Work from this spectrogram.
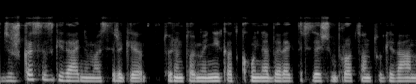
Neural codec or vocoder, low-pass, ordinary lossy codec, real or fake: none; 7.2 kHz; Opus, 24 kbps; real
